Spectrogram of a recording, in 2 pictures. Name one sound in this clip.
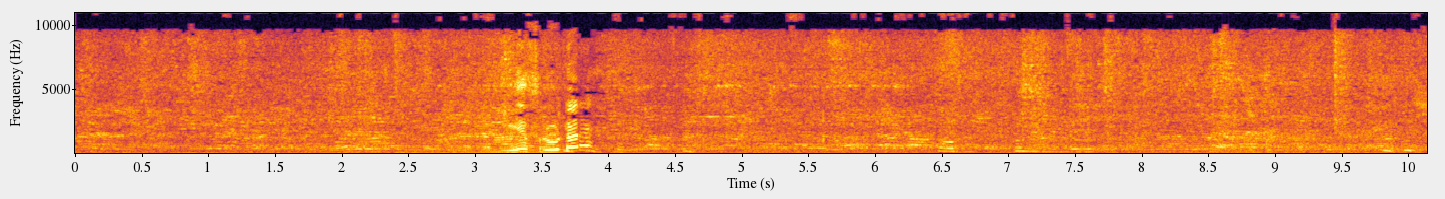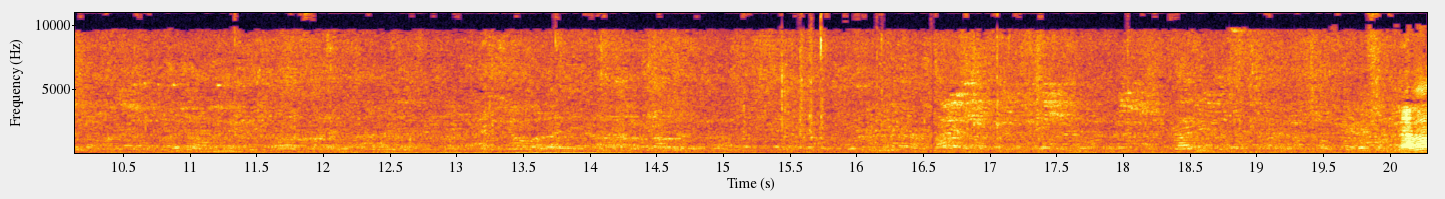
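A crowd murmurs steadily in the background.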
